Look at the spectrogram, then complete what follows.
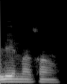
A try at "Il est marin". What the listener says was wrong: Il est marin, parfait.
